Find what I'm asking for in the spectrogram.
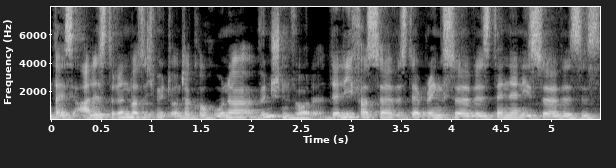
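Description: A man talks at a very fast pace with a fairly high pitch. Room echo is audible. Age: 50s. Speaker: technology consultant, company partner. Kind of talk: interview. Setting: remote recording.

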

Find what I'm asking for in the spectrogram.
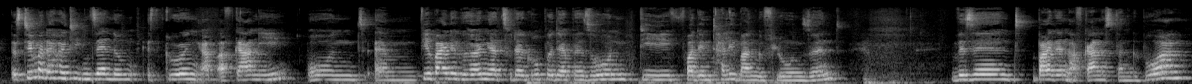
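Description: Against noticeable background noise and audible room echo, a woman with a fairly high pitch talks at a moderate pace with fairly even intonation. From Germany, rural. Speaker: podcast host, social worker. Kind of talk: casual conversation.

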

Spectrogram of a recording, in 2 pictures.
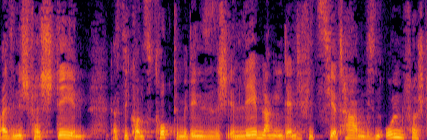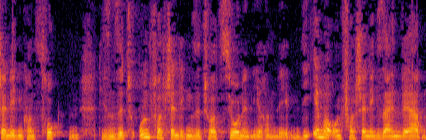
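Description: A man's dark, mellow tone sits at a medium pitch, delivered at a moderate pace. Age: 20s. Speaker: life coach and podcast host. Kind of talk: recorded livestream talk.

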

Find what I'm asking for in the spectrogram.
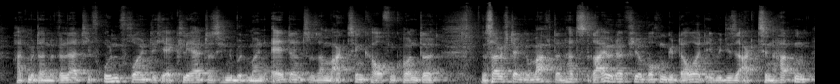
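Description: Amid noticeable background noise and audible room echo, a man speaks at a very fast pace in a fairly low pitch with fairly even intonation. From northeastern Germany (Greifswald, former GDR). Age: 30s. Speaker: finance trainer and former portfolio manager. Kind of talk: interview.

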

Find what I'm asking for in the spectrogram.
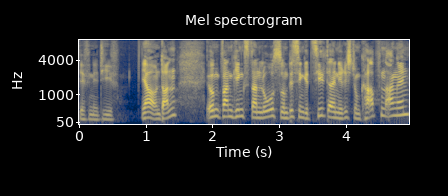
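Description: In a very clean recording with a silent background, a man speaks very fast. His pitch is fairly high and his intonation lively. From Saarland, Germany. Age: 30s. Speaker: angler. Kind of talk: casual chat.

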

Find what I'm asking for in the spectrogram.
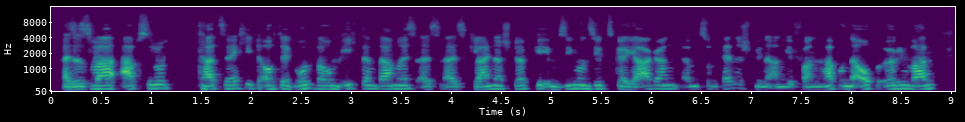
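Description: A man in a plain, everyday voice, fairly high with ordinary pitch variation, speaks at a moderate pace with hardly any pauses in a dry, close sound with no echo. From Augsburg, Bavaria, Germany. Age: 40s. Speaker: sports commentator. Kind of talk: casual chat.

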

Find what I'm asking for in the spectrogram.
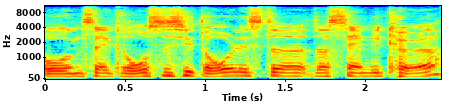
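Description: Very clean recording with a silent background, a man with a fairly high pitch and a bright, sharp tone, fairly slow pace and ordinary pitch variation. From Austria, Lower Austria. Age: 40s. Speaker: rock band singer. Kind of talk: casual chat.

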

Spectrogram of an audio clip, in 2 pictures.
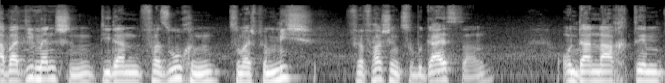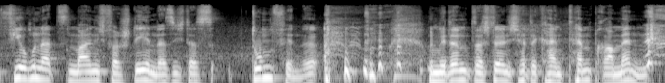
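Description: The delivery is fairly slow, with ordinary pitch variation and long, frequent pauses. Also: man, medium pitch for a man. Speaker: podcast co-host. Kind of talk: casual chat. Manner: loud; animated.

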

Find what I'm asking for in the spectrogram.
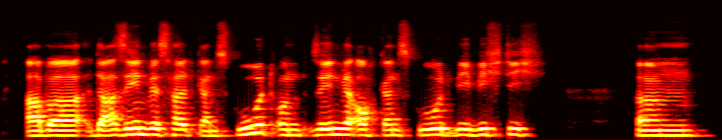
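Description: With an ordinary speaking voice, this man talks at a fairly slow pace, his pitch fairly high and his intonation fairly even. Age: 40s. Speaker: startup founder and investor. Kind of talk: interview. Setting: video call.

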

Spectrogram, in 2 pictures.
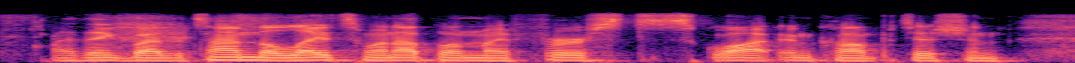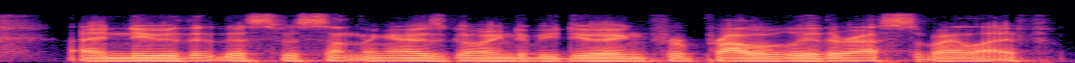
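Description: Speaking very fast in a Canadian accent, a man keeps his intonation monotone and flat. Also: medium pitch for a man. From Canada. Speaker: powerlifter and powerlifting coach. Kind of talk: casual interview.

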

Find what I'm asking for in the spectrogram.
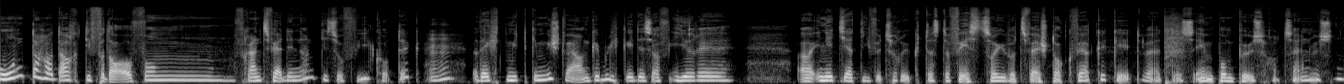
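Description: In a dry, close sound with no echo, a woman speaks fairly slowly at medium pitch, her tone dark and mellow and her intonation lively. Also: very clean recording, silent background. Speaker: podcast co-host, city history storyteller. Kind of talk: casual chat.

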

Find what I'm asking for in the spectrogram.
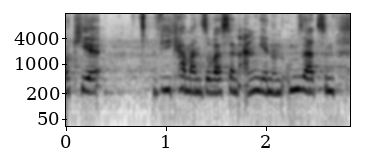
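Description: Noticeable background noise sits behind a woman speaking at a fairly quick pace in a fairly high voice. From Munich, Germany. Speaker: school director. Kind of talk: interview. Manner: hesitant, many fillers.

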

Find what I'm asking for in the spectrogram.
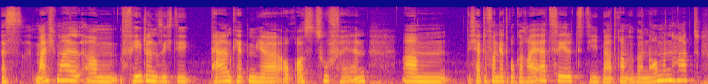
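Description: Speaking very slowly, a woman keeps her intonation fairly even and her loudness very even, on a very clean recording with a silent background. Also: medium pitch for a woman. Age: 50s. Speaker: publisher. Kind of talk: interview. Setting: publisher's office.

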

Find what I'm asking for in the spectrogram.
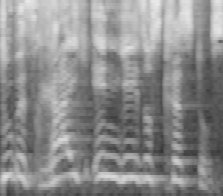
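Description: Animated male voice with an extremely high pitch. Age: 30s. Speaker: preacher. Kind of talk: sermon.

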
